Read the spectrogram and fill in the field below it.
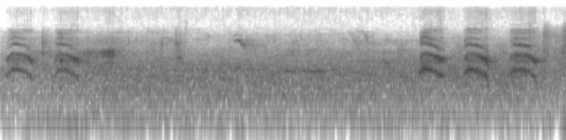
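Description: Crows caw in short bursts: a quick run of harsh calls at the start, a quiet gap with steady background hiss, then another cluster of raspy caws near the end.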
